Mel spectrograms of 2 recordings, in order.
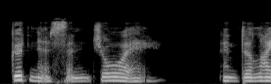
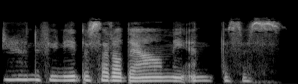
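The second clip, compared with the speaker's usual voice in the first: guided meditation. Acted. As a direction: ease listeners into the body, gently.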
